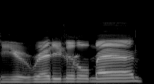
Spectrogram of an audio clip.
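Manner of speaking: very deep, lowest possible bass voice. Game master voices a huge character greeting the player; very deep voice. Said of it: "deepest voice you've ever heard".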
